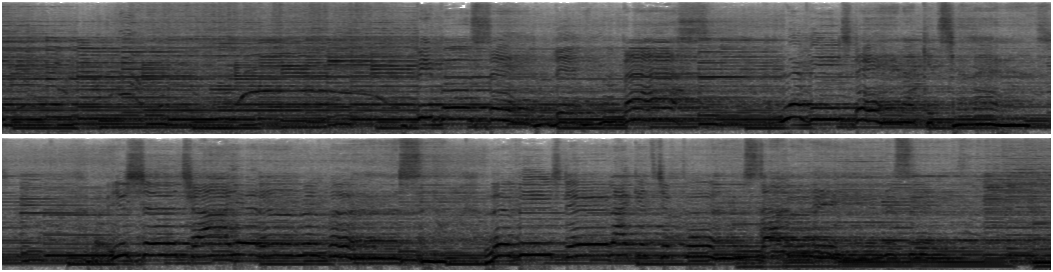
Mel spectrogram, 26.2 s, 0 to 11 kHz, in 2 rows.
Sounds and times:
Acoustic guitar: 0.0s - 26.2s.

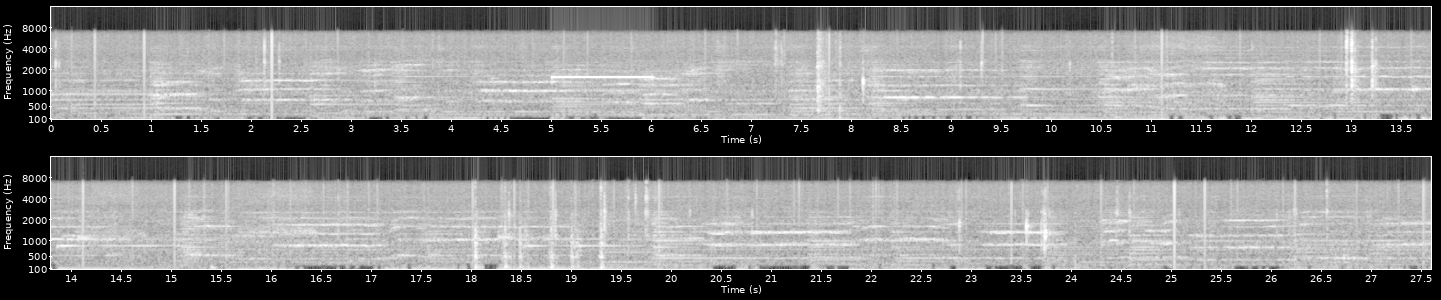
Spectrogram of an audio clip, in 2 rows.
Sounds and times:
Inside, small room: 0.0s - 27.6s
Music: 0.0s - 27.6s.

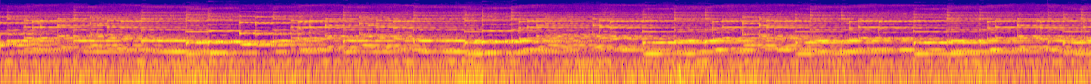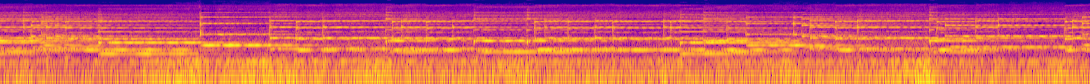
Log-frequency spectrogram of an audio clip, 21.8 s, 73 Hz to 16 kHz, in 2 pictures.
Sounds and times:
Harpsichord: 0.0s - 21.8s.

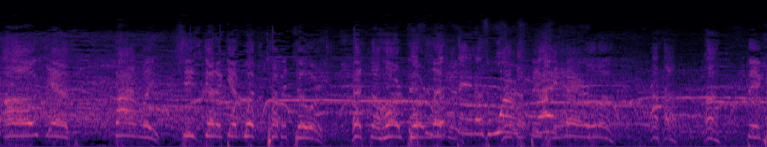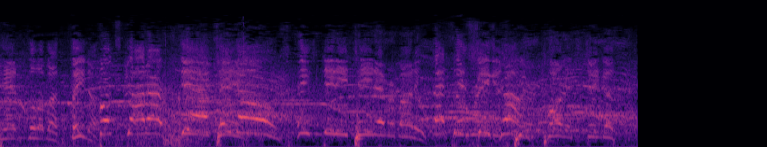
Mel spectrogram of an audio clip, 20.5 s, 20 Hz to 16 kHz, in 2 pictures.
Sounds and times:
Speech: 0.0s - 18.5s.

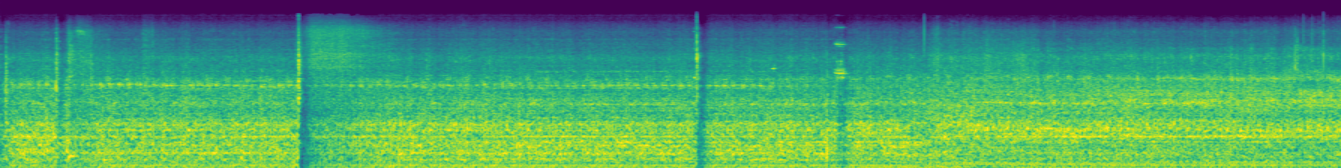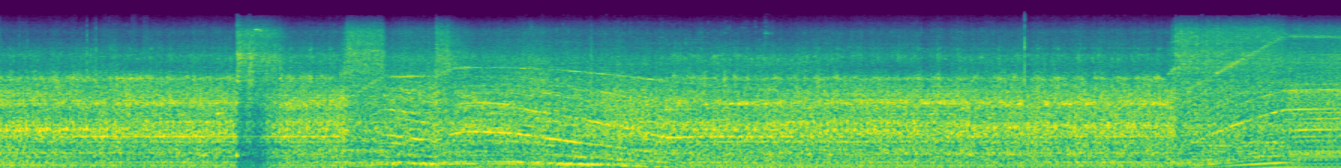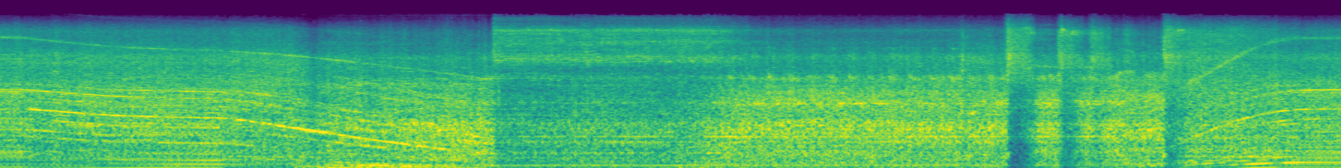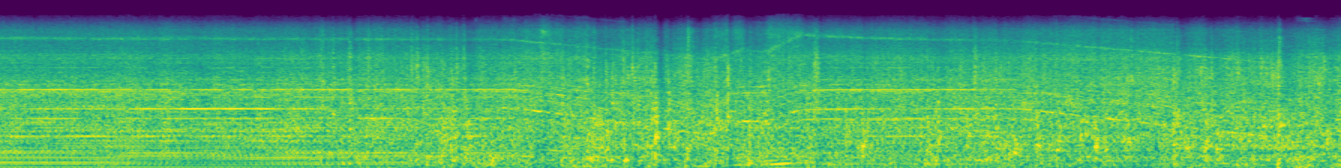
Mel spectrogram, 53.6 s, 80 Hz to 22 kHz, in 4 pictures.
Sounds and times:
Truck: 0.0s - 53.6s.

